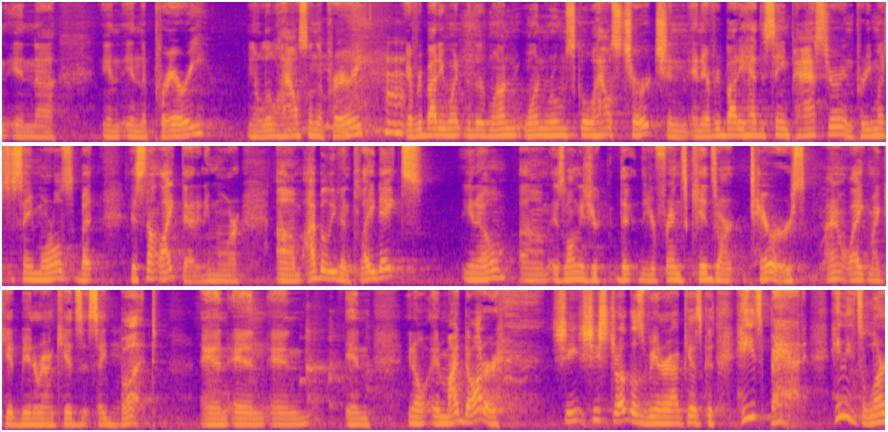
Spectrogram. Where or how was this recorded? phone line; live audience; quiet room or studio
live audience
